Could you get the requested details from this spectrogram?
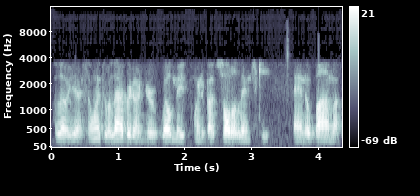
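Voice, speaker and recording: A man's voice: fairly low pitch, level tone, fast. Man calling in over a tinny phone line. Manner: earnest, argumentative, pointed. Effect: narrow telephone line. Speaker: caller. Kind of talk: call-in to a talk radio show.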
